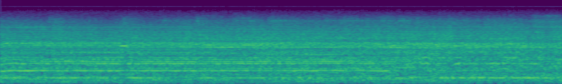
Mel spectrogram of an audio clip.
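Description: Live rock band playing a dense, steady passage with held electric guitar notes over a loud wash of amplified sound.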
